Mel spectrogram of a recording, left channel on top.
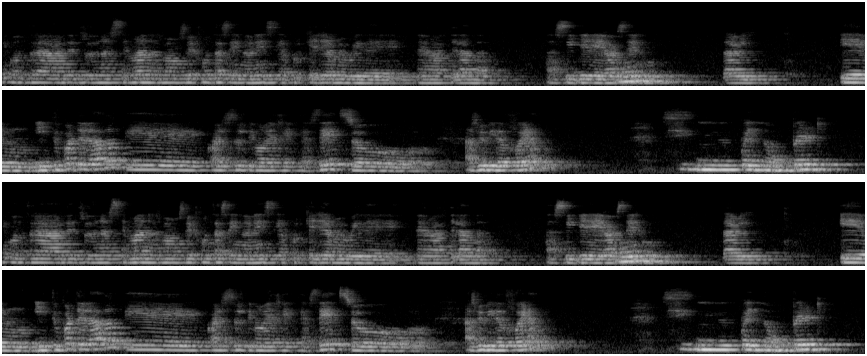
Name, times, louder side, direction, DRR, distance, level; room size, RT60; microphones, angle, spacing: voice 1, 0.0-4.8 5.4-6.5 7.2-7.5 8.4-12.9 13.2-14.0, equal, 60° right, -2 dB, 2.3 m, -26 dB
voice 2, 6.2-6.8 14.9-16.8, right 1 dB, 10° right, -6 dB, 2.2 m, -20 dB
7.4 x 7.3 x 2.6 m, 0.88 s
head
